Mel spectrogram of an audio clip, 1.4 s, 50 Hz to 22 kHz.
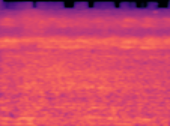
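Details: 1994 Ford F-150 5.0, which had been stuck on fast idle and hard to restart hot unless the throttle was floored: it now restarts hot with no issues and runs strong and even, without holding throttle; a belt squeal remains, with a new belt tensioner on its way.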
